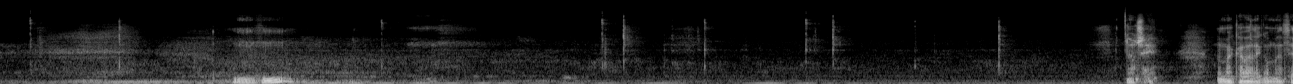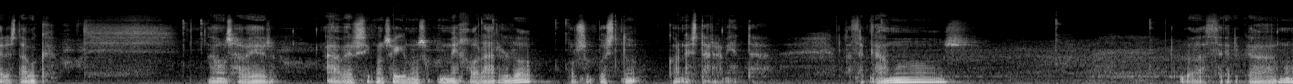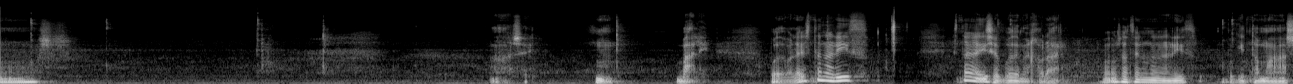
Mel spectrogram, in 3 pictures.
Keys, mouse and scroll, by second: 2.0-4.6 middle drag, 4.6 click, 7.1-8.9 middle drag, 7.9-9.6 drag, 9.1-15.3 middle drag, 18.6 click, 20.3-22.6 middle drag, 22.6 click, 25.3 click, 27.8 click, 29.9-32.4 middle drag, 32.9-36.7 middle drag, 36.7 click.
